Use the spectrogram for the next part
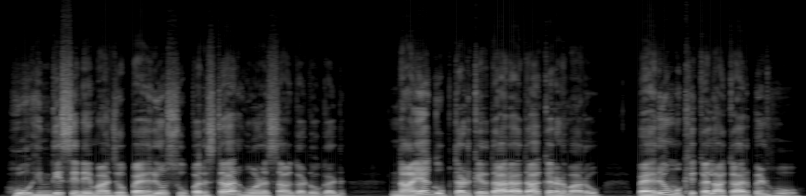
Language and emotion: Sindhi, neutral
